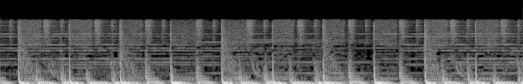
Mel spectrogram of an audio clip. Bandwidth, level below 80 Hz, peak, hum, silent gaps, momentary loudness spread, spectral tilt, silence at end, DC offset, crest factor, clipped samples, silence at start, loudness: 8.8 kHz; -14 dBFS; 0 dBFS; none; none; 2 LU; -4.5 dB/octave; 0 s; under 0.1%; 12 dB; under 0.1%; 0 s; -16 LUFS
